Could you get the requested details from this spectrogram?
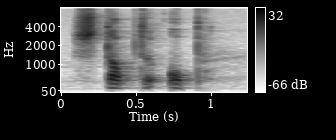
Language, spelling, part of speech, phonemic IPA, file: Dutch, stapte op, verb, /ˈstɑptə ˈɔp/, Nl-stapte op.ogg
- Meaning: inflection of opstappen: 1. singular past indicative 2. singular past subjunctive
